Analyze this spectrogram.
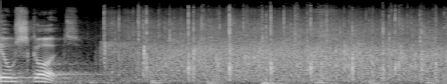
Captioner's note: applause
